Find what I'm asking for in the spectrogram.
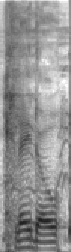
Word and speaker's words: Play-Doh: Ska vi ta bara sista då, hur man uttalar det här som hon rengjorde. Det vad hette Play-Doh.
